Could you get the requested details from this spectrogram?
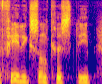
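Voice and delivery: plain reading voice

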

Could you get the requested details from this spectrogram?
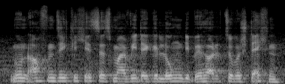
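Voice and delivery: kangaroo voice. Acted. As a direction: deliver it like a smug know-it-all.

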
